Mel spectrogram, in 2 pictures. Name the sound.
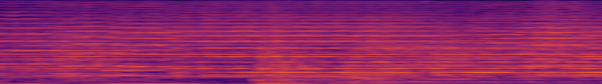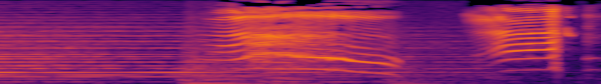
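newborn baby crying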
